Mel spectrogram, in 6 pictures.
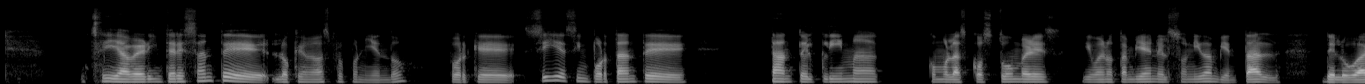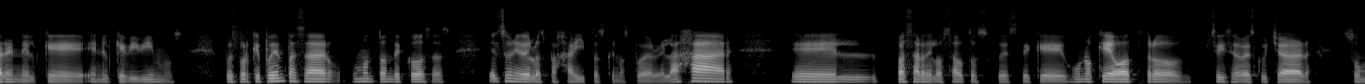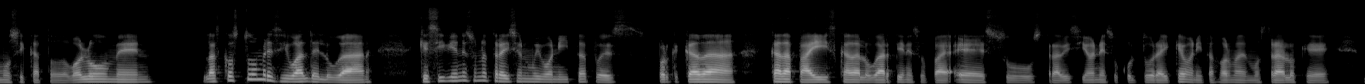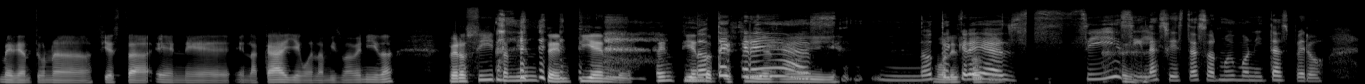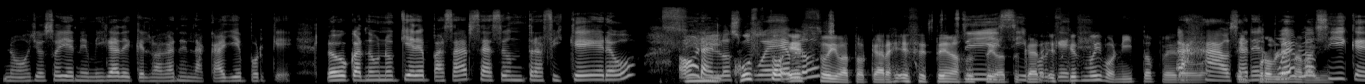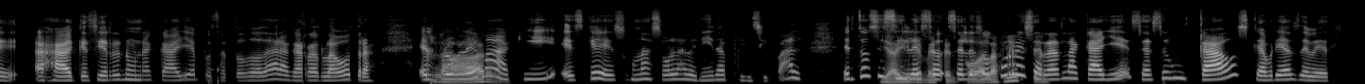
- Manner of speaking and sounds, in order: other noise; laugh; chuckle; tapping
- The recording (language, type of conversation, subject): Spanish, advice, ¿Qué puedo hacer si me siento desorientado por el clima, el ruido y las costumbres del lugar al que me mudé?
